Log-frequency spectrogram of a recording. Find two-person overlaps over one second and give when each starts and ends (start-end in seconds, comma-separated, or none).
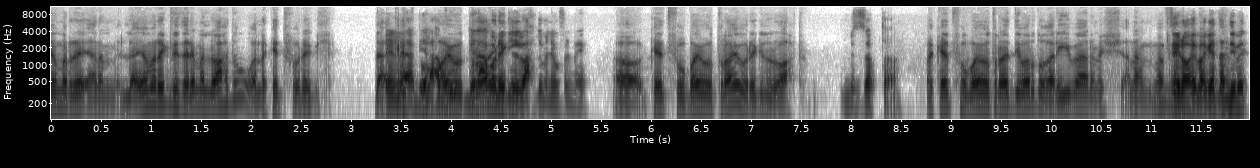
3.3-4.5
